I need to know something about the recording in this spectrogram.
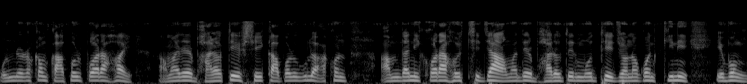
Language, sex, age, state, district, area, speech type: Bengali, male, 30-45, West Bengal, Paschim Medinipur, rural, spontaneous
